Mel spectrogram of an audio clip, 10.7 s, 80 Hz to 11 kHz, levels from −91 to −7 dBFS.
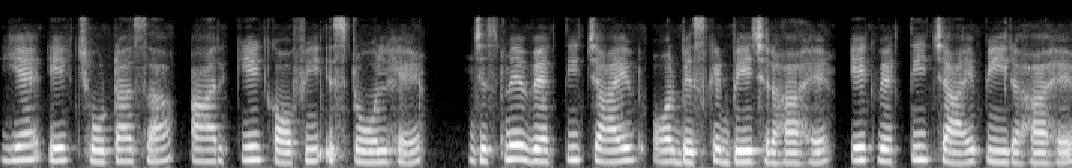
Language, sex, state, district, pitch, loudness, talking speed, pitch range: Hindi, female, Andhra Pradesh, Chittoor, 220 Hz, -16 LUFS, 115 wpm, 210-240 Hz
